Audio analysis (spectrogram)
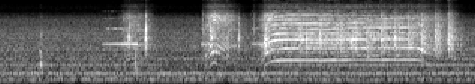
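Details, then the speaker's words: RC model truck after fixing too-deep screws that pressed on the gears: the small electric motor and gears whine at a steady, fairly low pitch with slight unevenness. The drivetrain runs too slow and sounds like it's skipping; cause unknown. "there's something not quite right there it's too slow almost as if something's not quite sounds like it's skipping"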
